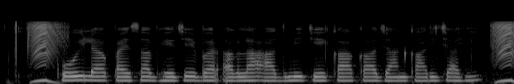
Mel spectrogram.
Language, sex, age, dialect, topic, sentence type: Chhattisgarhi, female, 25-30, Eastern, banking, question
